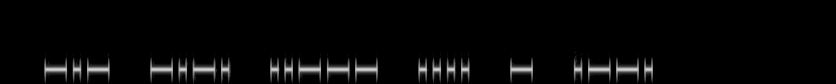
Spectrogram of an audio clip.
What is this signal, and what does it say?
Morse code, heard as a keyed tone, about 17 wpm, spaced as for 12 wpm, 700 Hz. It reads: KC2HTP
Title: USA Call Signs - 6 Characters - 2x Character Spacing - 17wpm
